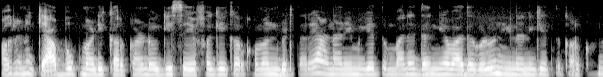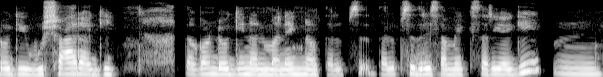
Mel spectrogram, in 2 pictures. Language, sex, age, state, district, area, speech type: Kannada, female, 18-30, Karnataka, Tumkur, rural, spontaneous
